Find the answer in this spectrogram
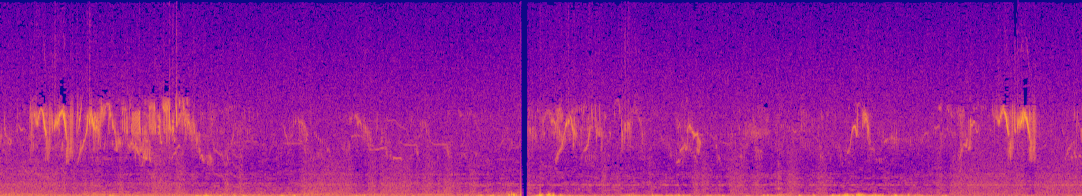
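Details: Black-headed wagtail (Motacilla flava feldegg) giving thin, high chirping notes in short bursts, over a steady low rumble of wind and a faint hum.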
